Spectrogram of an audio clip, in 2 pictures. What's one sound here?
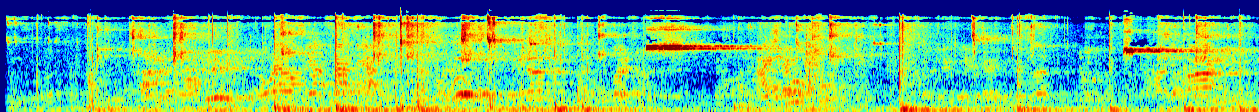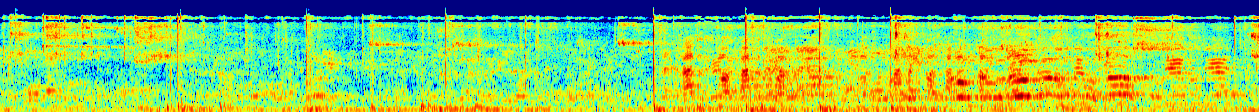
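Players shout and call out across a large echoing hall.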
